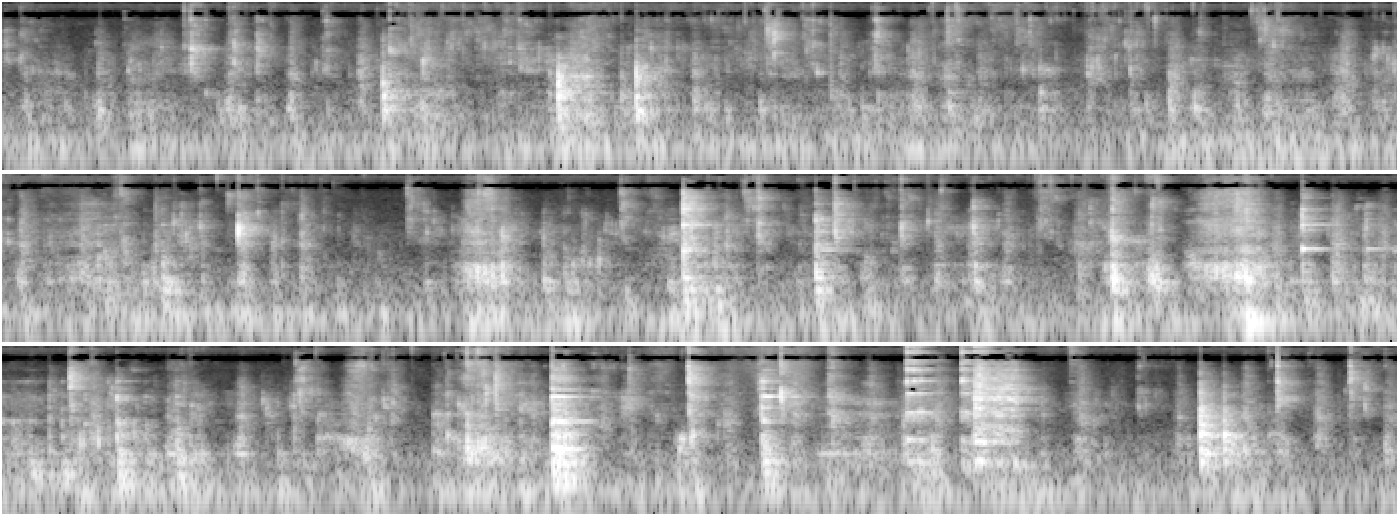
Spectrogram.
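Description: Spoon and metal chopsticks clinking and scraping against a frying pan and ceramic bowls during a meal. The small clicks and knocks come at irregular moments and are busiest near the end.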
